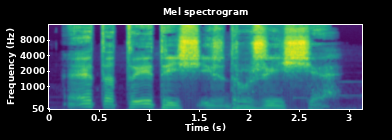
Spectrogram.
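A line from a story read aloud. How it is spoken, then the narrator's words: Sighing. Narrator (Russian): вздохнул Степан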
